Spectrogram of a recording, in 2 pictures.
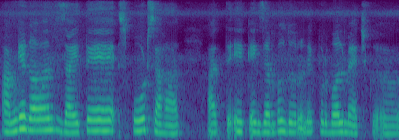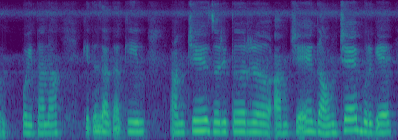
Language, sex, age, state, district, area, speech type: Goan Konkani, female, 30-45, Goa, Salcete, rural, spontaneous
